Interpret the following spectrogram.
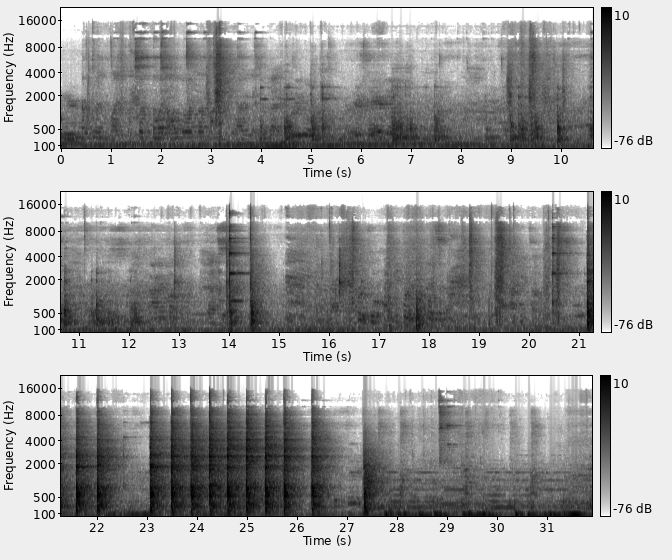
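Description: Scattered metal clinks and knocks from work on a VW Beetle engine's flywheel, then a run of about a dozen sharp metallic strikes, roughly four a second, lasting a few seconds near the end.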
